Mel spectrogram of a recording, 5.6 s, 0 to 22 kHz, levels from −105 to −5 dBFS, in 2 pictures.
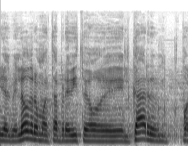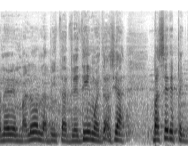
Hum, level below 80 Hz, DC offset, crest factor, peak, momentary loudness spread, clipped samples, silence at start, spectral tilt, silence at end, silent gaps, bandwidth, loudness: none; -68 dBFS; under 0.1%; 16 dB; -6 dBFS; 6 LU; under 0.1%; 0 s; -7 dB/octave; 0 s; none; 13.5 kHz; -21 LUFS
